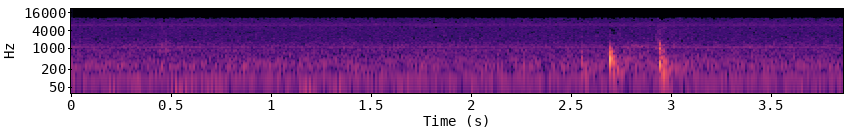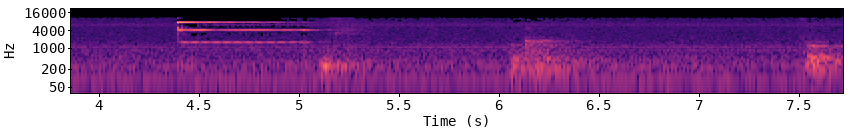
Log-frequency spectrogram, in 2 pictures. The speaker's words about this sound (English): there is the chime. Now we see the chime. It's behind the Buddha statue.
